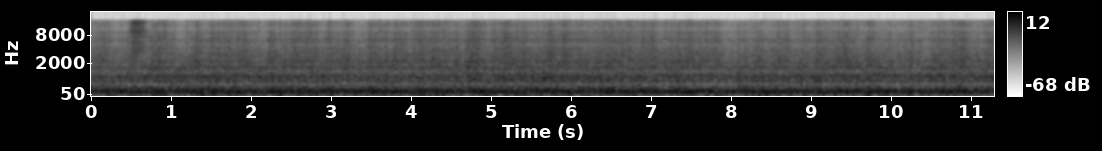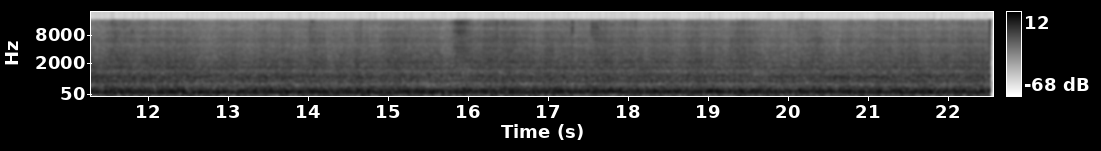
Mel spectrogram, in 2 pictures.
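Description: A car driving at highway speed, heard from inside the cabin: a steady, unchanging low rumble of road and engine noise.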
